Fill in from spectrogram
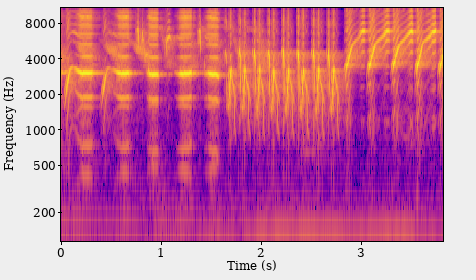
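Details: Canary singing, used as tutor song for other birds: a series of clear whistled notes, each with a bending tail, then a fast rattling trill, ending in repeated rising whistled slurs.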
